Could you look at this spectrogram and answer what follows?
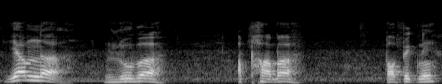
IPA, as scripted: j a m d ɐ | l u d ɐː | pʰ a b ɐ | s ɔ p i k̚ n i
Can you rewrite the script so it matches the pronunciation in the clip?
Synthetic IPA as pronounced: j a m n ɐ | l u b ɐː | pʰ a b ɐ | t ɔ p i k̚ n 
